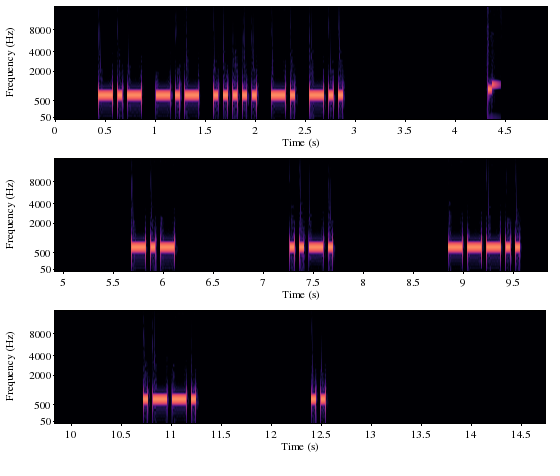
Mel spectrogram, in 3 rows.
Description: Morse code, heard as a keyed tone, about 25 wpm, spaced as for 11 wpm, 700 Hz. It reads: KK5ND KF8PI
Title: USA Call Signs - 5 Characters - 8x Character Spacing - 25wpm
